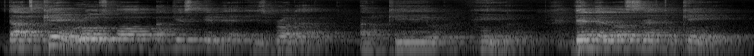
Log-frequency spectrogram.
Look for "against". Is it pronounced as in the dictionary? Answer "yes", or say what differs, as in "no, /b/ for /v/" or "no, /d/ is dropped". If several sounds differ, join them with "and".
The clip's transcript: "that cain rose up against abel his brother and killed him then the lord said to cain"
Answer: no, /n/ is dropped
